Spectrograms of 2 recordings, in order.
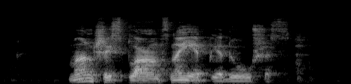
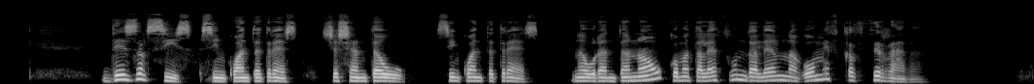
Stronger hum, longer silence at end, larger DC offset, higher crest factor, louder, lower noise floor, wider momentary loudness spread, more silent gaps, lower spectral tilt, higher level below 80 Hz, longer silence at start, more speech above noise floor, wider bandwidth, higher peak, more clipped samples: neither; second, 0.5 s vs 1.15 s; neither; about the same, 20 dB vs 20 dB; second, -26 LUFS vs -20 LUFS; second, -69 dBFS vs -77 dBFS; about the same, 12 LU vs 12 LU; neither; about the same, -4.5 dB/octave vs -5 dB/octave; about the same, -66 dBFS vs -70 dBFS; second, 0.7 s vs 1.05 s; second, 42 dB vs 57 dB; second, 10 kHz vs 11.5 kHz; second, -8 dBFS vs -2 dBFS; neither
